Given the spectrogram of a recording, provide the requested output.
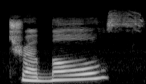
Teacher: BLE, DLE, a gente nunca fala ble, dle, é sempre dol, bol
